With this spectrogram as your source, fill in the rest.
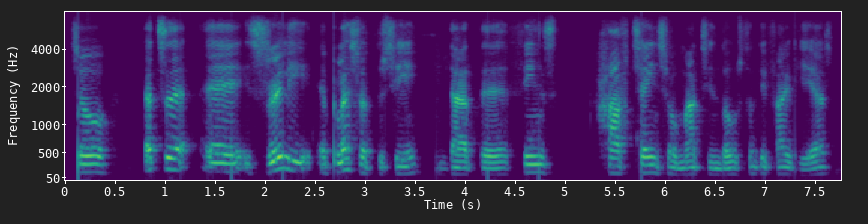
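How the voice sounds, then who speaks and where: A man from Spain with a Spanish accent, speaking conversationally as a panelist and haltingly searching for words. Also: fairly bright tone. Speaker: panelist, banking technology executive. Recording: muffled low-fidelity online call audio.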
